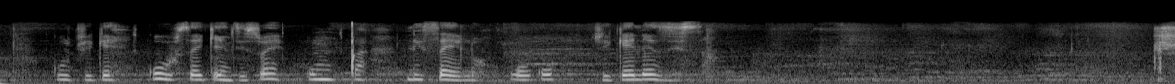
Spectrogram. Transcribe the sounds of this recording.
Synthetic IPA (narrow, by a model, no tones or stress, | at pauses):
k̬ʼusɛcʼend͡zʱiswɛ | um̩ǃa | lisɛlɔ | wokʼud̥ʒ̥ʱik̬ʼɛleziːsḁ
